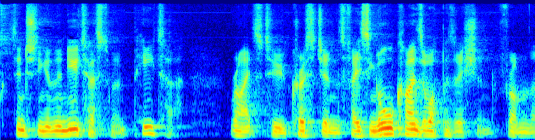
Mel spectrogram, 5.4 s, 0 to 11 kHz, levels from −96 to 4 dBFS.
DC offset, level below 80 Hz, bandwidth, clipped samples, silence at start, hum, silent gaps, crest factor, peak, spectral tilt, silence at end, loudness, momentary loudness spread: under 0.1%; -72 dBFS; 10.5 kHz; under 0.1%; 0 s; none; none; 18 dB; -8 dBFS; -5.5 dB/octave; 0 s; -25 LUFS; 16 LU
